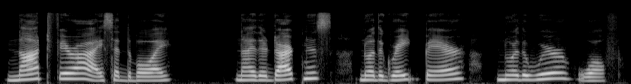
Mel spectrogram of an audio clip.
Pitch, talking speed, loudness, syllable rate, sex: 215 Hz, 150 wpm, -19 LUFS, 3.9 syllables/s, female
